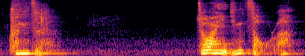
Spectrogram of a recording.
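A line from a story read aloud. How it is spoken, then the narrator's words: Hoarse voice. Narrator (Chinese): 她用沙哑的声音说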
